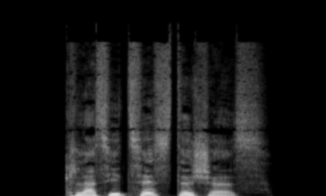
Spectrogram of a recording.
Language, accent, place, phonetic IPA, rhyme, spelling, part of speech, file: German, Germany, Berlin, [klasiˈt͡sɪstɪʃəs], -ɪstɪʃəs, klassizistisches, adjective, De-klassizistisches.ogg
- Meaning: strong/mixed nominative/accusative neuter singular of klassizistisch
